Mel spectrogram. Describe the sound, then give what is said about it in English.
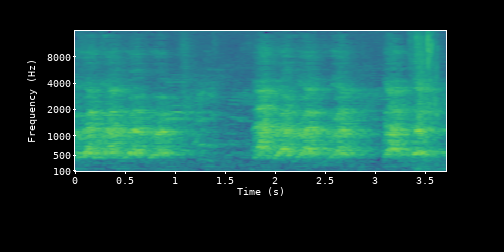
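A dog from Oklahoma barks in three loud bursts of rough, mid-pitched yelps, with a short quiet gap between the first and second. “That was a dog from Oklahoma, I think, is what's going on there.”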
